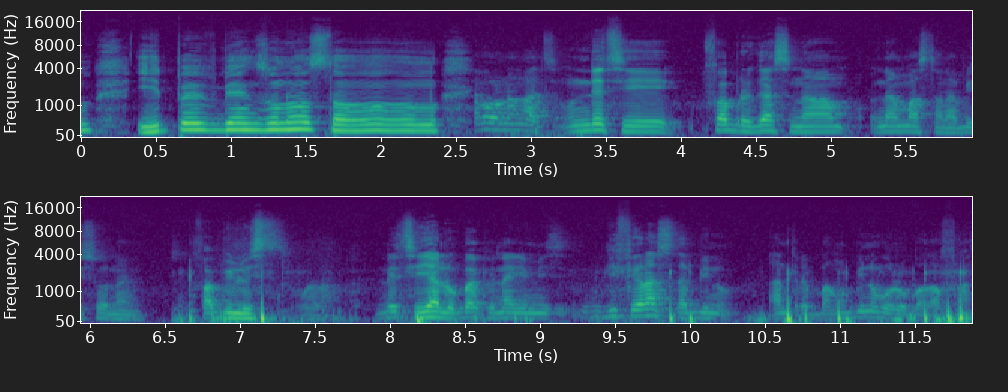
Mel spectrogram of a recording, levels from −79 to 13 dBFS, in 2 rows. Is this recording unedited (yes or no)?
no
